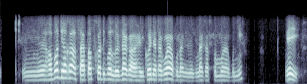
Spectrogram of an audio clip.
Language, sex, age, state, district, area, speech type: Assamese, male, 30-45, Assam, Dhemaji, rural, conversation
